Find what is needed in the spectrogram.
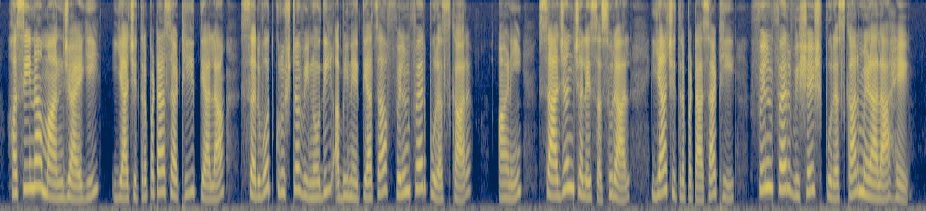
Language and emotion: Marathi, neutral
